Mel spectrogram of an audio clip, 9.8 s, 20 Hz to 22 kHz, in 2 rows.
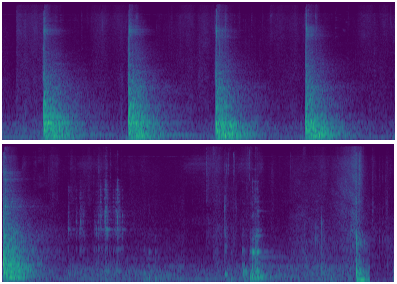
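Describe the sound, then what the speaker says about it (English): Five heavy, evenly spaced thuds of a dead blow hammer striking the back side of a 2009-2014 Ford F-150 rear wheel, then softer clanks and scrapes, and two lighter knocks near the end. "I'm going to use a dead blow hammer and hit on the back side of the wheel"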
